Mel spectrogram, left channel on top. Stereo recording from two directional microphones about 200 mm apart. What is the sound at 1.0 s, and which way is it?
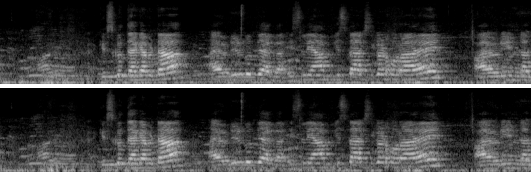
Speech, 10° right (ahead or behind).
